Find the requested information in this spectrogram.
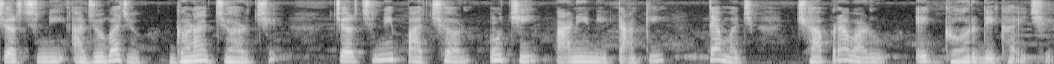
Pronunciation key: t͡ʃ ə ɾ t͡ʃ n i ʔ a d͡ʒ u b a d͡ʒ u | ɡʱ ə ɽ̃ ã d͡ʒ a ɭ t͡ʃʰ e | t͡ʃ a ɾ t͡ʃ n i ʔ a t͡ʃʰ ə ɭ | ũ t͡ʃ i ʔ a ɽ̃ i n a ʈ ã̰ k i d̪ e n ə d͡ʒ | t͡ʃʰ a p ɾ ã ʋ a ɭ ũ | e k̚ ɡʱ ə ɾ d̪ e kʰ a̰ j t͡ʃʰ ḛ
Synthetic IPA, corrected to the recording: t͡ʃ ə ɾ t͡ʃ n i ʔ a d͡ʒ u b a d͡ʒ u | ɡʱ ə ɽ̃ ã d͡ʒ a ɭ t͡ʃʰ e | t͡ʃ ə ɾ t͡ʃ n i p a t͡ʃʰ ə ɭ | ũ t͡ʃ i p a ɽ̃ i n i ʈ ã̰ k i t̪ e m ə d͡ʒ | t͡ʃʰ a p ɾ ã ʋ a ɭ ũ | e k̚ ɡʱ ə ɾ d̪ e kʰ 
